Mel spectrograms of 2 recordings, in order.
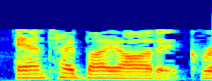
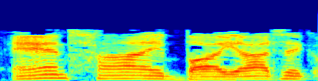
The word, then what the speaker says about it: antibiotic: Antibiotic or antibiotic. Both are correct. – Yeah. – Both are acceptable. But I tend to say antibiotic because biotic has the I sound there.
